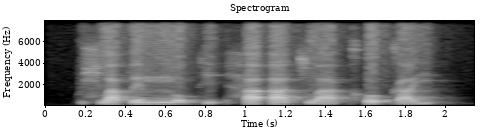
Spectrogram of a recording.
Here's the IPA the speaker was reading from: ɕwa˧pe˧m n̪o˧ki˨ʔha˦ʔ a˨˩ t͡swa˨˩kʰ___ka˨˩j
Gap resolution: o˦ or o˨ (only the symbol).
o˦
